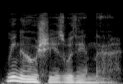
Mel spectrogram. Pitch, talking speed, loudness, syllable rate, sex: 110 Hz, 290 wpm, -14 LUFS, 7.2 syllables/s, male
